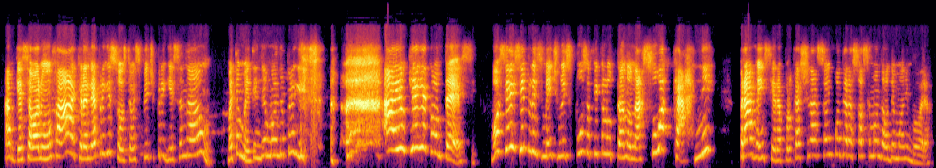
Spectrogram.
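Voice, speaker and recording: A woman's voice: very high voice, very animated, a little fast, bright, forceful tone, dull audio. A Brazilian woman mentoring an online class, preaching emphatically with rhetorical questions over a video call.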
